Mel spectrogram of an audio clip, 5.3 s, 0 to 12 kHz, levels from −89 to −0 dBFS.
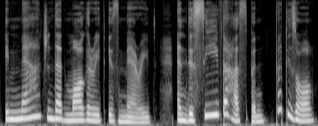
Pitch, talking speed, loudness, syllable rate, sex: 190 Hz, 135 wpm, -17 LUFS, 4.8 syllables/s, female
